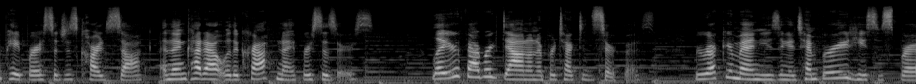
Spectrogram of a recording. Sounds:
music
speech

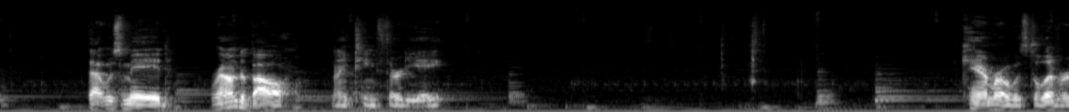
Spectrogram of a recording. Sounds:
speech

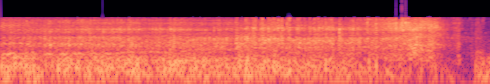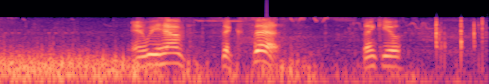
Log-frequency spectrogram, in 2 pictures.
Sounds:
speech

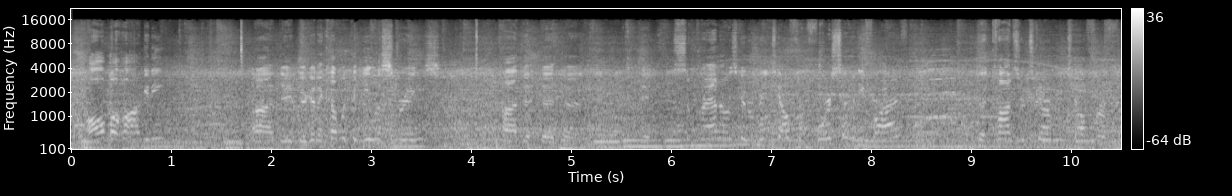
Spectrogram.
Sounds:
plucked string instrument
acoustic guitar
music
guitar
speech
musical instrument
strum

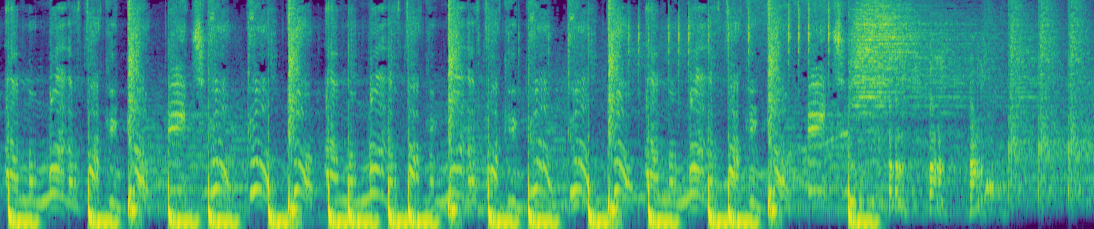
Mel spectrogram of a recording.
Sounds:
music

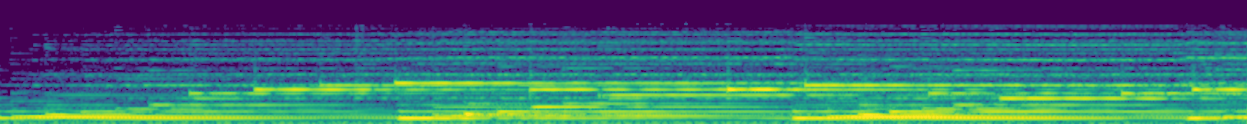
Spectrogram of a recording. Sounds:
fiddle
musical instrument
music

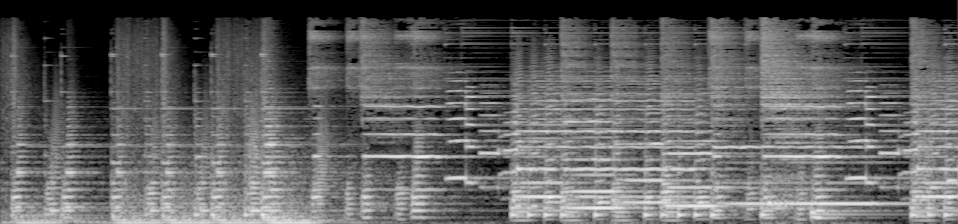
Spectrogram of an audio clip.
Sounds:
music

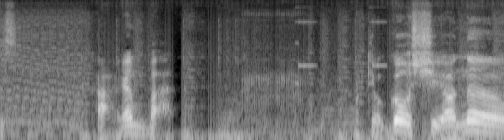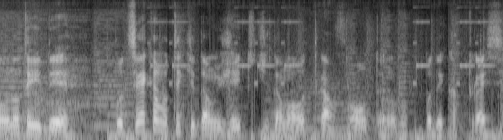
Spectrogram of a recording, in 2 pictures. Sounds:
speech
music

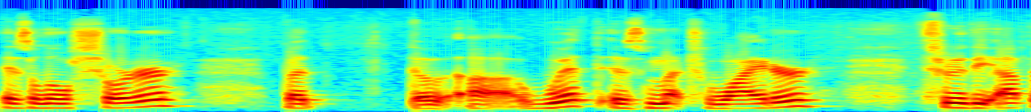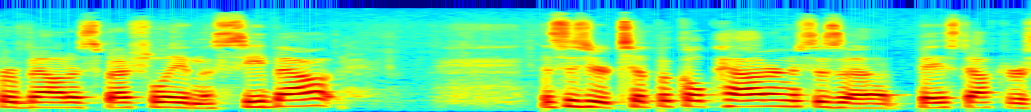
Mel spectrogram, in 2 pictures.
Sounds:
speech

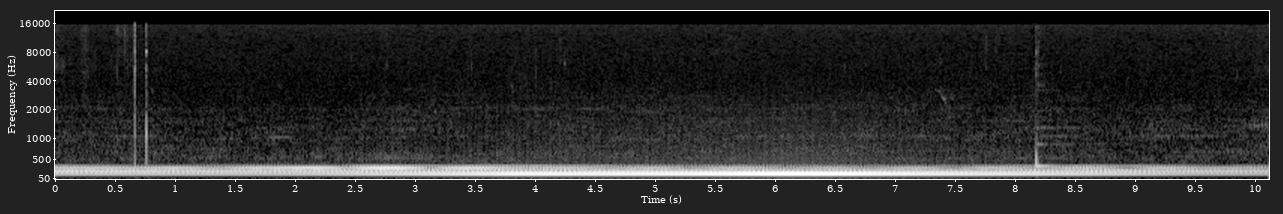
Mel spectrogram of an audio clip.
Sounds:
wind chime

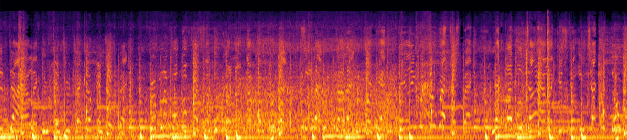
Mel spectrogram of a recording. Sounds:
music

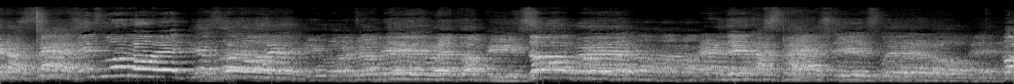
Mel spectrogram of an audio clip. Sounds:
speech

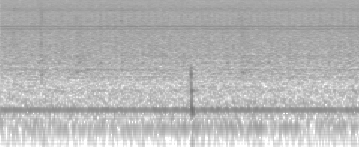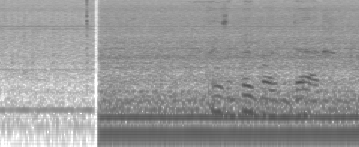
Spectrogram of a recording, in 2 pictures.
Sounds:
speech

